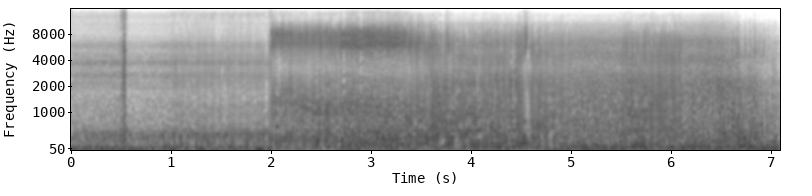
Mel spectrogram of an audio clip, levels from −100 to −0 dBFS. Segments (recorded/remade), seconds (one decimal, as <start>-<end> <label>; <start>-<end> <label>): 0.0-1.0 recorded; 1.0-2.7 remade; 2.7-3.3 recorded; 3.3-5.0 remade; 5.0-5.5 recorded; 5.5-6.1 remade; 6.1-7.1 recorded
